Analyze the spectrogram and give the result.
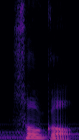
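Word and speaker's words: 十合: The main store of Sogo Department Store operated in Shinsaibashi for over 130 years.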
